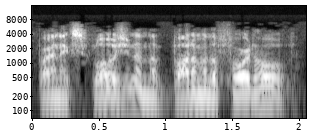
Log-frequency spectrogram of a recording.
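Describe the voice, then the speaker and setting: A man's voice: fairly low pitch, fast, no echo, lightly acted. A man playing a wry, tough insurance investigator in a 1950s radio detective drama, with a clipped hard-boiled delivery. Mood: dry, guarded. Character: wry, tough male insurance investigator, smooth-talking, narrating his case. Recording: muffled vintage 1950s radio recording, music.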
